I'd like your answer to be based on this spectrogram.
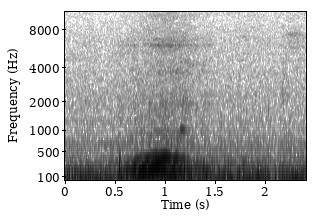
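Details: Dachshund snoring: a single soft, low rumbling snore on one breath, with quiet room sound around it.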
